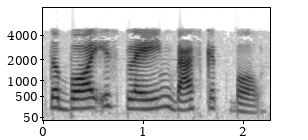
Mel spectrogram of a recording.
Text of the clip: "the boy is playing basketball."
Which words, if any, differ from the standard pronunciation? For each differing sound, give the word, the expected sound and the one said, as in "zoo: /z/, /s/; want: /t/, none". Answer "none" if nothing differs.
is: /z/, /s/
